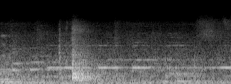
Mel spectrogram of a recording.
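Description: A box set down into a scooter's plastic under-seat storage compartment with a single short knock, over a steady low hum.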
